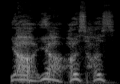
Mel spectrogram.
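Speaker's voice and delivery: normal talking voice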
